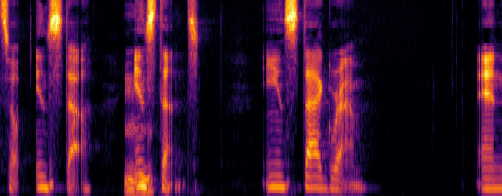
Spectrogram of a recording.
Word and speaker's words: Instagram: insta instant Instagram and in English we close a mouth when we say gram right mhm Instagram what I love you so much is that wrong that was perfect okay absolutely perfect the happiest moment in a teacher's life is when the student becomes the teacher yes close your mouth with the final M and there is no sh just Instagram Instagram excellent and Facebook ah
